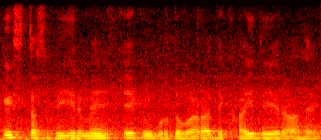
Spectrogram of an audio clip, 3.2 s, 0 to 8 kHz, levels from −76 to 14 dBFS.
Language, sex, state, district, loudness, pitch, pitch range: Hindi, male, Chandigarh, Chandigarh, -14 LUFS, 130 Hz, 125-135 Hz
